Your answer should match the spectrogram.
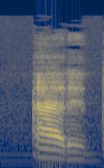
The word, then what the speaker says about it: added: Todo verbo que termina con el sonido de, al añadirle ed, este se pronuncia id, id. Noten que la D inglesa entre vocales suena como eri, added.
